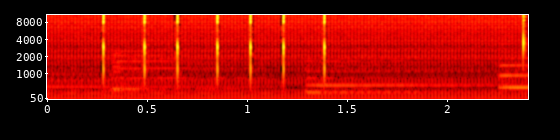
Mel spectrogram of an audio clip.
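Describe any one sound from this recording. Quick soft clicks tick as a menu cursor moves down a list.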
